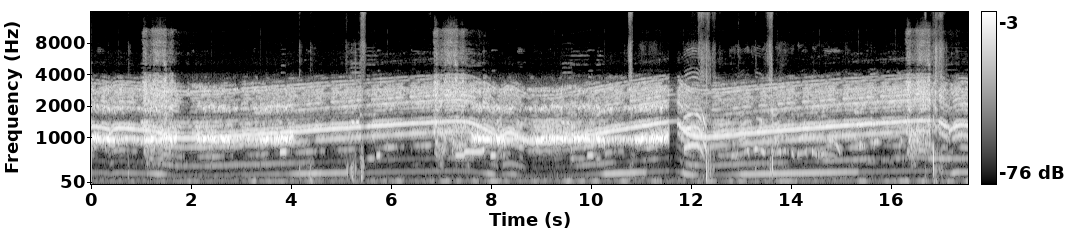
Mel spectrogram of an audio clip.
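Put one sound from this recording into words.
Tyres screech as a car drifts around corners.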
